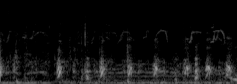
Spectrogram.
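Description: A Cheonggye mother hen clucks over and over in a steady rhythm while her naturally hatched chicks peep in thin, high chirps all around her, close by.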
